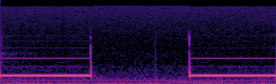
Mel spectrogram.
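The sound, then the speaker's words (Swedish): A telephone ringback tone while calling: a steady electronic tone sounds, cuts off for about a second, then returns, clear over a quiet line with no one speaking. “Vem ringer vi där?”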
